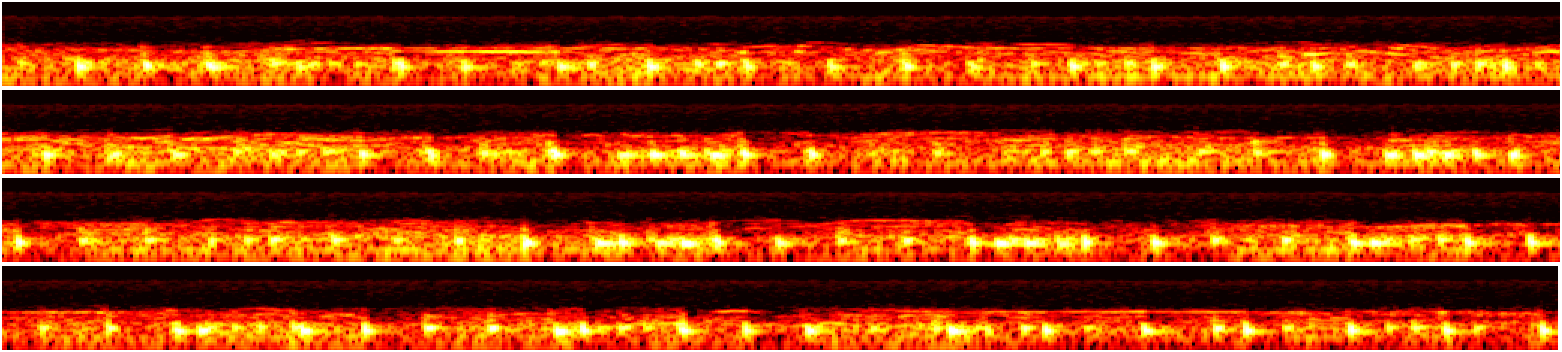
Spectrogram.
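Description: Muffled, dense low thumping, many beats a second, with a blur of voices over it, on a dull-sounding old recording.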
